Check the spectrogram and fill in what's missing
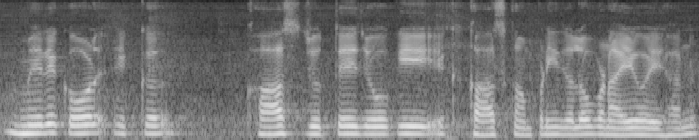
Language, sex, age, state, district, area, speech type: Punjabi, male, 30-45, Punjab, Kapurthala, rural, spontaneous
